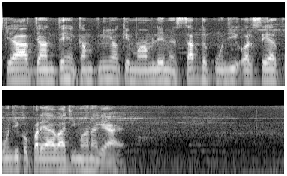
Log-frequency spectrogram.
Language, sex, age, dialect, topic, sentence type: Hindi, male, 18-24, Awadhi Bundeli, banking, statement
